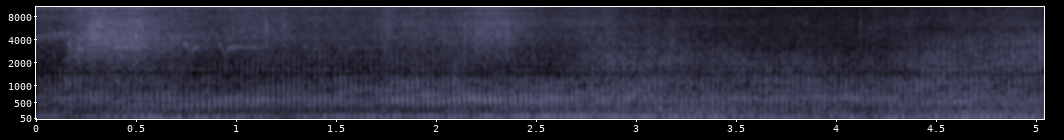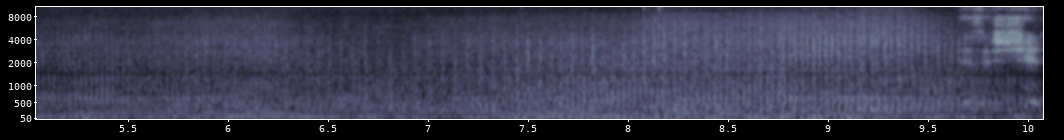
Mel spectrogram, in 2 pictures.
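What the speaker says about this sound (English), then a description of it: "Spotted an enemy chopper." An enemy helicopter in Ghost Recon Breakpoint drones with a steady rotor and engine rumble that builds slightly louder, heard under faint talk.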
